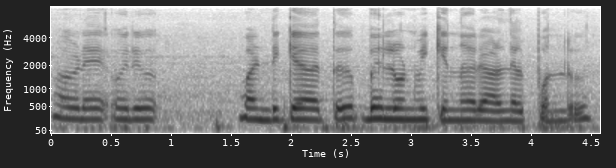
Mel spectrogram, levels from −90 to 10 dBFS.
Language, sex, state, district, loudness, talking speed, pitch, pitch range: Malayalam, female, Kerala, Kollam, -15 LUFS, 90 wpm, 225 Hz, 205-230 Hz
